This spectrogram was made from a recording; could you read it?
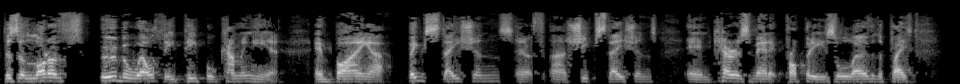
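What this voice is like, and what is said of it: New Zealand accent. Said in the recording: “from New Zealand, in case you couldn't tell by the accent.”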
